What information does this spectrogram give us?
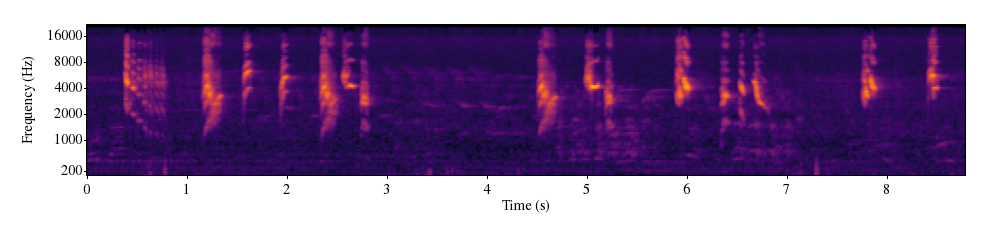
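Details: A Long-tailed Shrike (cendet) sings in a long training recording: a run of harsh, scratchy chattering bursts mixed with sharp high notes, in uneven phrases about every half second to a second, with quiet gaps.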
